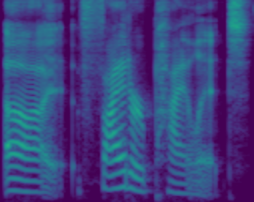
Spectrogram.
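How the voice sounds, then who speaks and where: A middle-aged woman co-hosts a casual podcast chat. Her voice sits on the low side, and she gushes warmly over old-fashioned names. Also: lively intonation, takes it slowly, gravelly. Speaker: podcast co-host.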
